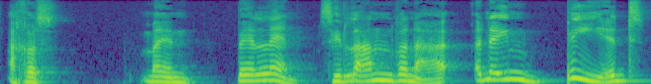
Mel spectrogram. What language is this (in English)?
Welsh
